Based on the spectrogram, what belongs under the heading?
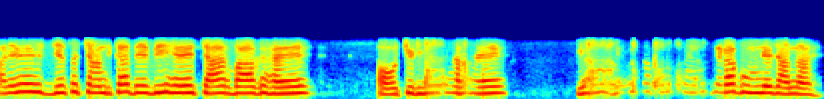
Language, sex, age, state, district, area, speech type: Hindi, female, 60+, Uttar Pradesh, Lucknow, rural, conversation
